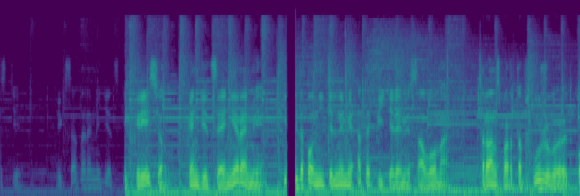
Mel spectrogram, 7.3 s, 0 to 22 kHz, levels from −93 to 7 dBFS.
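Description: The audio has three faults. From 0 to 1.56 s the sound is faint, down by about 34 dB, with its centre almost gone. The likely cause is one channel inverted: a stereo channel with reversed polarity cancels the shared content when both are summed to mono. At 3.57 s the sound stops dead for 120 ms, until 3.69 s. This gap points to a playback stall, likely the player running short of data or its thread being blocked. From 3.69 to 3.93 s the audio hurries at about 1.5 times normal speed, with the pitch unchanged. This is time-compressed catch-up. The player trims small slices and cross-fades them to clear the backlog built up during the stall.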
